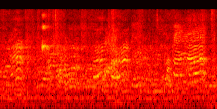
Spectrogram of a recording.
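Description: Children's high-pitched voices talking and calling out over general shopper chatter.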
